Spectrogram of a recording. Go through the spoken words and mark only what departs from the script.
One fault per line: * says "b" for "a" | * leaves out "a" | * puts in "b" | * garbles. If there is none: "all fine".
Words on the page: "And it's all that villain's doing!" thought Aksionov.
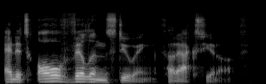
* leaves out "that"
